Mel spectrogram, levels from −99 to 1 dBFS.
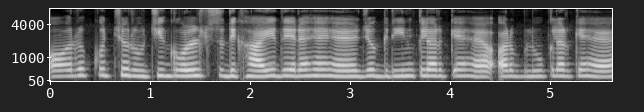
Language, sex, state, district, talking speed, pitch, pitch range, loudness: Hindi, female, Delhi, New Delhi, 190 wpm, 245 Hz, 230-250 Hz, -19 LUFS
